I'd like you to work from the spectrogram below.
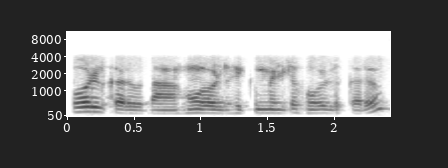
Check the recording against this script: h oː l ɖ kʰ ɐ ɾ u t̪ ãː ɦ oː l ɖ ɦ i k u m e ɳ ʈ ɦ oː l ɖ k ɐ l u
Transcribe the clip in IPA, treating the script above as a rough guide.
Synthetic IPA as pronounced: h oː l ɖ k ɐ ɾ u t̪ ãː ɦ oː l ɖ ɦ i k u m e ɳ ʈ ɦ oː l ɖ k ɐ ɾ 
